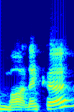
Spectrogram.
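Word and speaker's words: mānuka: your inner work is, I'm going to say it how I would say it, but I think it's pronounced something else, Manuka. But we learned at convention it's called Monica, but it's Manuka to me.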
